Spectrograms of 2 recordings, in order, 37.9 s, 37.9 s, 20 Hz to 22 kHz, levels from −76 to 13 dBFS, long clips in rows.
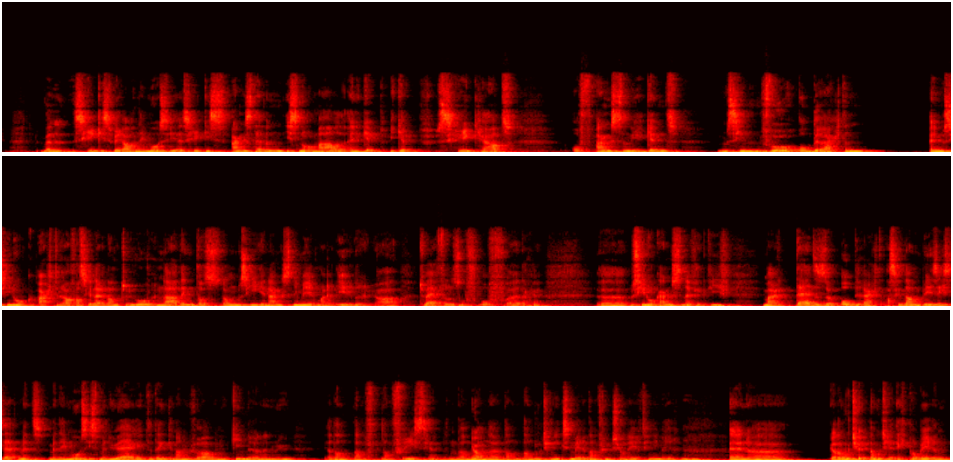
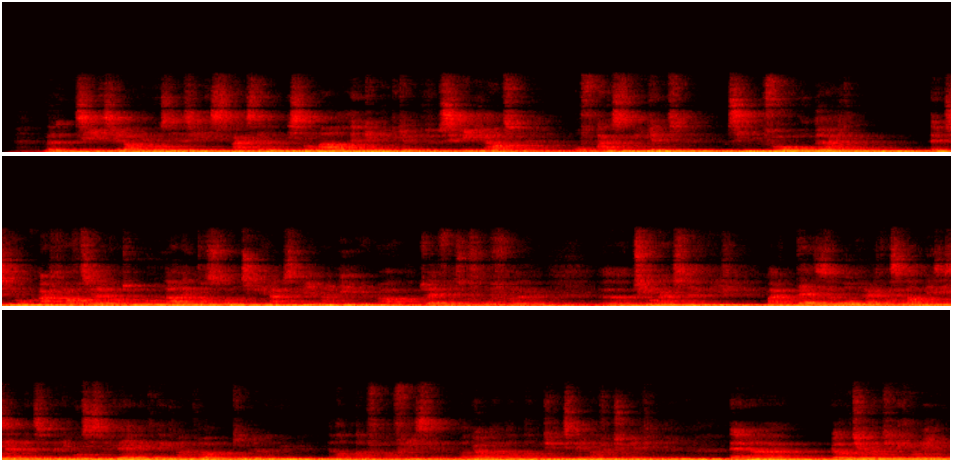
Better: first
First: room echo; slight; dies away in 0.5 s // off-mic speech; somewhat distant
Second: room echo; strong; dies away in 3 s // off-mic speech; far

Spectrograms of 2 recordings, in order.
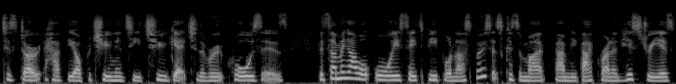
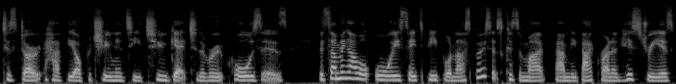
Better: second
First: garbled, watery; badly; nothing above 10.5 kHz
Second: garbled, watery; slightly; nothing above 14.5 kHz

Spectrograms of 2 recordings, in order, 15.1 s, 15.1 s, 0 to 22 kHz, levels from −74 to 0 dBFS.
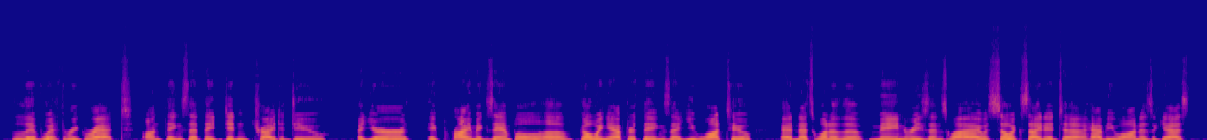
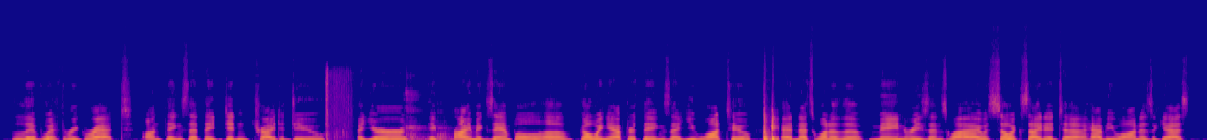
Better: first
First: none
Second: footsteps; faint; at 4 s; peak 15 dB below the speech // clattering dishes; faint; at 5 s; peak 15 dB below the speech // footsteps; loud; at 9.5 s; peak 3 dB above the speech

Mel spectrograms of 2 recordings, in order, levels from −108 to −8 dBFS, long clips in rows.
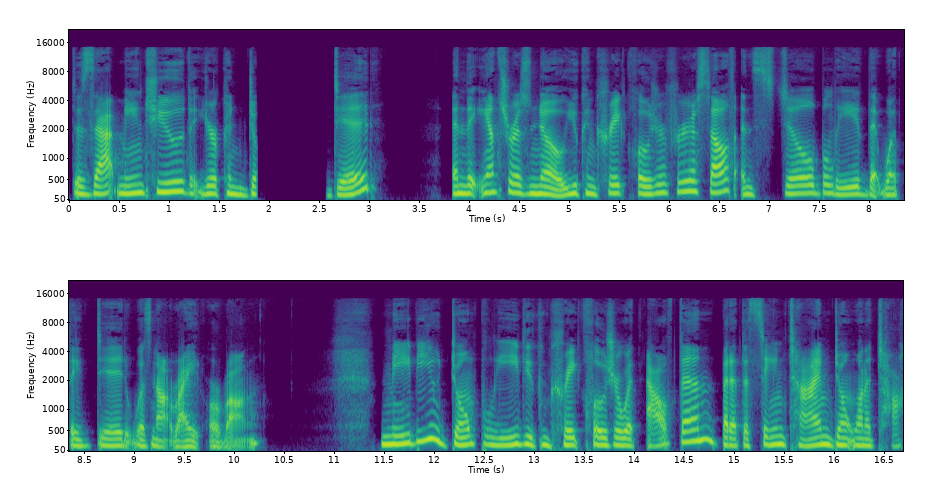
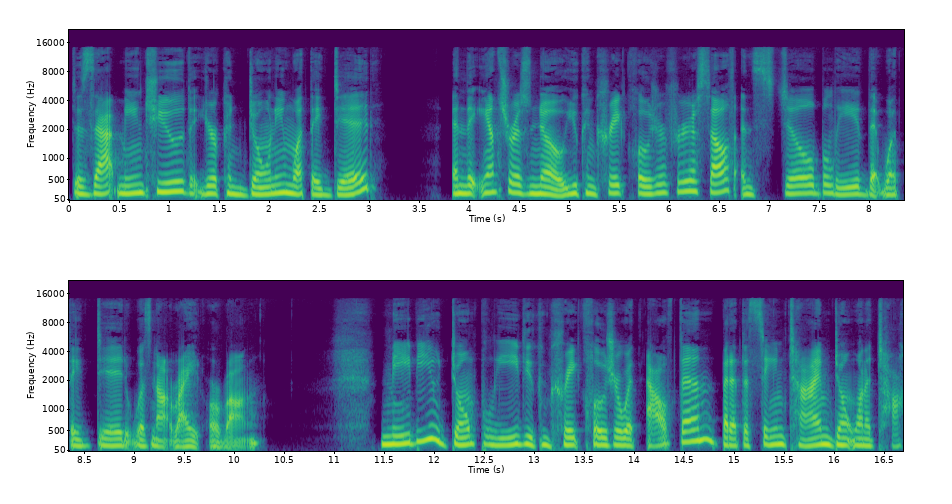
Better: second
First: audio cutting out; at 2 s for 0.5 s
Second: none

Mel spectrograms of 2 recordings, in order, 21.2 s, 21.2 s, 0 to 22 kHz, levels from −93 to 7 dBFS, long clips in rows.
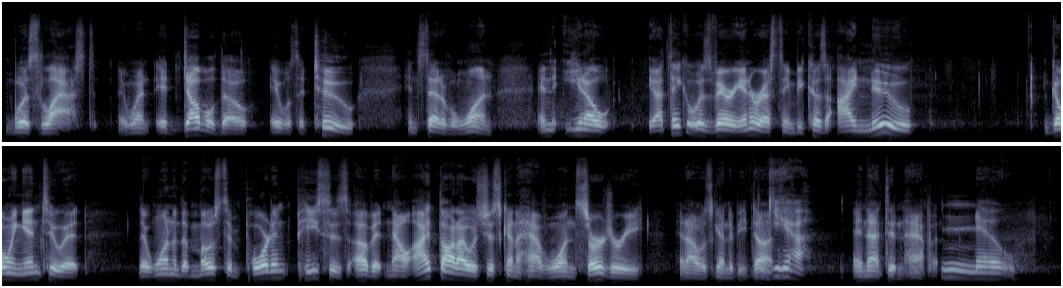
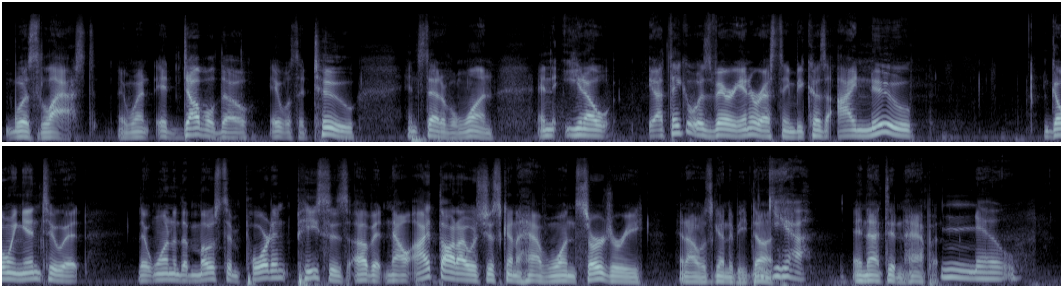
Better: second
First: thin; very; fading below 400 Hz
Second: none

